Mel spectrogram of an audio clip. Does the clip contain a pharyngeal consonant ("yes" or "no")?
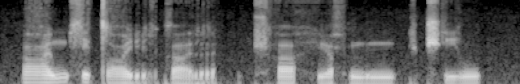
yes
